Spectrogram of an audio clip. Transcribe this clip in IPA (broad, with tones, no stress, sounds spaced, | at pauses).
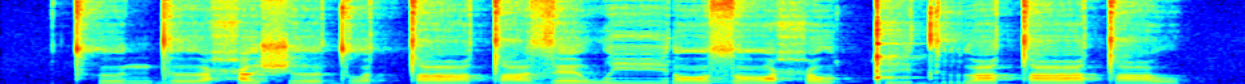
tʰ ɵ˧˩ n d əː˧˩ ħ ə˥ ʃ əː˧˩ d o˧˩ d tˤ uː˧˩ tˤ ɯ˧˩ z ɛ˥ w iː˥ ɾ ɔ˥ z ɔ˥ ħ o˥ ǃ i˥ d r u˥ tˤ uː˥ tˤ o˧˩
